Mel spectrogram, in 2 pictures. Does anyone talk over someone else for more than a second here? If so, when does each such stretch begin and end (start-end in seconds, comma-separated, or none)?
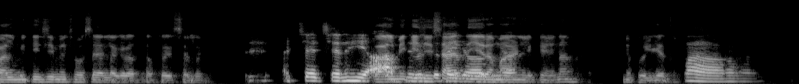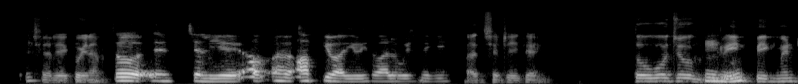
3.8-5.2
